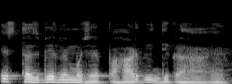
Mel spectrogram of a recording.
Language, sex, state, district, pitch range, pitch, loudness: Hindi, male, Arunachal Pradesh, Lower Dibang Valley, 95-110 Hz, 100 Hz, -16 LUFS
